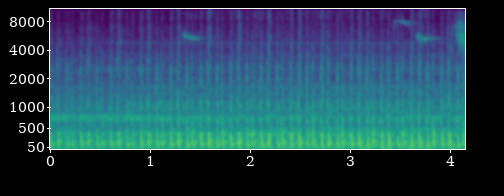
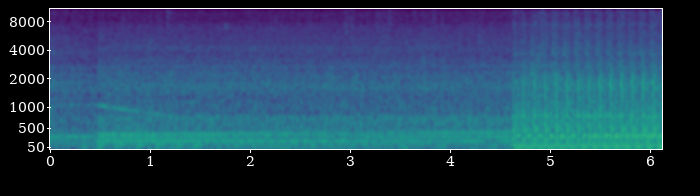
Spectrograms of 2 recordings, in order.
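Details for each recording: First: Samsung WD90K5B10OX 9 kg washer dryer, six-seven years old, during a cycle: heavy regular thumps about a hundred a minute; drum hitting something, owner suspects loose ballast, bearings possibly worn. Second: Samsung WD90K5B10OX 9 kg washer dryer, after welding repair of collapsed ballast: smooth motor hum rising into faster louder spin with no cabinet banging; sounds normal, owner wonders whether something rubs low down.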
